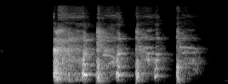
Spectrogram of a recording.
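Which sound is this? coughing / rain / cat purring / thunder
coughing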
